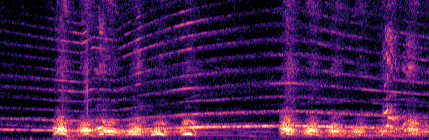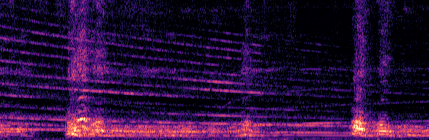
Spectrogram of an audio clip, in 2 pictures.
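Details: Two Belgian Malinois, Herc and Frey, howl along with a passing siren: wavering, yodel-like cries in bursts of about two seconds over a steady rising and falling siren wail, with short breaks between the bursts.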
